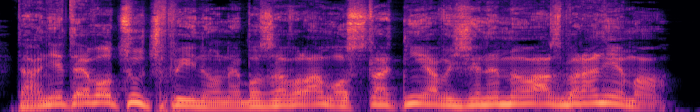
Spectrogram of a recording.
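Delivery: full-throated furious shout; roared. A narrator's reading. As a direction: roar at the beggars to leave. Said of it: "Zařval".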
